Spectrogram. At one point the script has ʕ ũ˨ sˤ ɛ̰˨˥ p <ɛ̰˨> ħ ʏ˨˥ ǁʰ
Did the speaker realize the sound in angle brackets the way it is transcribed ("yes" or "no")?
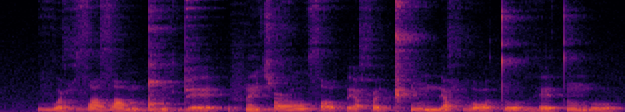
yes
